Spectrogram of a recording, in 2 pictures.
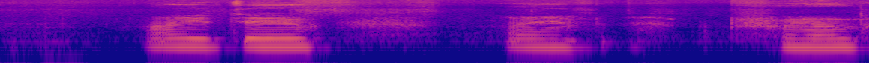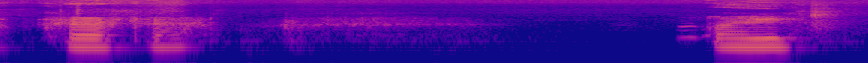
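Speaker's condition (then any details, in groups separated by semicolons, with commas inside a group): Down syndrome; age 17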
